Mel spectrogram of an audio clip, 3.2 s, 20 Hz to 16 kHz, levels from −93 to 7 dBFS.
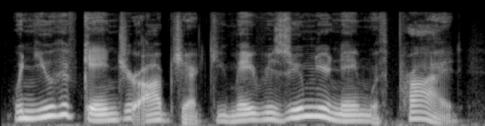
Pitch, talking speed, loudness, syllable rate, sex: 150 Hz, 240 wpm, -17 LUFS, 6.1 syllables/s, female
